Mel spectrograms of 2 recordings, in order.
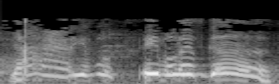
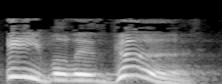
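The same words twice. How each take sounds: First: Very high, mock excited crowd voice; riled-up congregation. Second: Drawn-out, hammed-up preacher yell; gospel preacher voice. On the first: Preacher imitates the movie audience echoing back, riled up. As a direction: echo it far up high like a worked-up church crowd. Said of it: "the audience is so riled up". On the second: Youth preacher mimics a movie preacher yelling, gospel voice. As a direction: cry it out slowly like a gospel preacher. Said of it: "like, a real gospel voice".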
